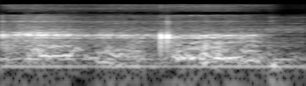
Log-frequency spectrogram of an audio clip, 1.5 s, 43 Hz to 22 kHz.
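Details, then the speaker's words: Orange 35RT amp, dirty channel, gain at about three o'clock: steady hiss with a thin whistle around 1.7 kHz, fading near the end; high-gain noise, reduced by an ISP Decimator pedal; source not pinned down. "he apparently was putting the gain at three o'clock and was getting some noise"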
